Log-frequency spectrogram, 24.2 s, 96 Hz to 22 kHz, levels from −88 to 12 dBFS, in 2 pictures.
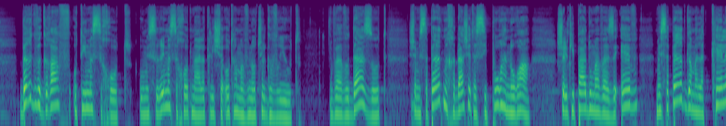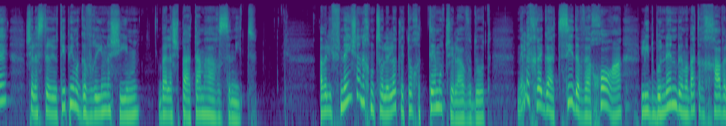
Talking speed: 120 wpm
